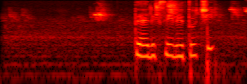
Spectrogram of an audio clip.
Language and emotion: Russian, positive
